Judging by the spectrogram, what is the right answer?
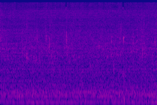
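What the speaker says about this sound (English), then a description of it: "Rinse off my hand here." Water runs steadily from a tap to rinse a hand, a faint, even hiss of flowing water with no talk.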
